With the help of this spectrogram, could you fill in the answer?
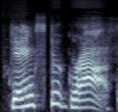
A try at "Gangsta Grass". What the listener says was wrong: Not Gangster Grass. Gangsta Grass. There's no R in there. Gangsta Grass.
